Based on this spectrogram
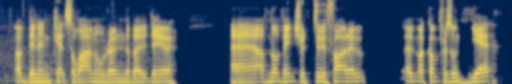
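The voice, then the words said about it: Speaks with a distinctive accent. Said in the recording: “Love just listening to him talk. You could read the phone book. I just love that accent”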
